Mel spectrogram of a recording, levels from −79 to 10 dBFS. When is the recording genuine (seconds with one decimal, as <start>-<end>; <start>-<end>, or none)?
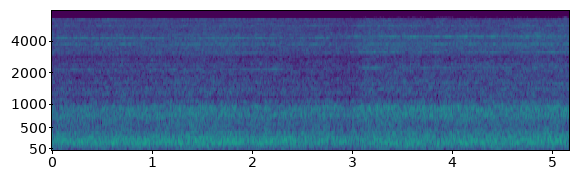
0.0-5.2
